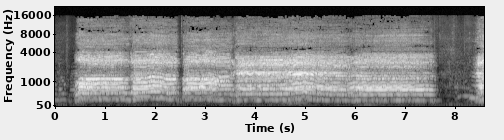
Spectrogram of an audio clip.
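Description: A group of men singing a cante alentejano moda unaccompanied, several voices together in parts. It comes in short phrases with brief breaths between, then a long held note, and the phrase ends just before the end.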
